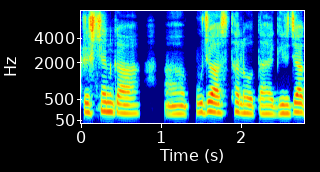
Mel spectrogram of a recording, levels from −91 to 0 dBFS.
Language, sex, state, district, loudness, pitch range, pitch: Hindi, female, Bihar, Samastipur, -21 LUFS, 175-205 Hz, 185 Hz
